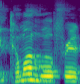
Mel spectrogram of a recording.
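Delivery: very high, sugary sweet coaxing voice. Role-playing calling a dog named wilfred to come, in a sweet voice. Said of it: "like in like a, a sweet voice".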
